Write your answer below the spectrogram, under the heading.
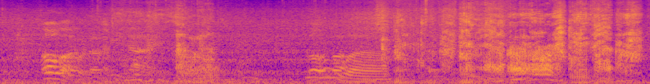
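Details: Dogs playing together in a shelter yard under trained handlers' watch, one giving a run of high, tonal yelping whines midway that slide and waver, with short barks, people talking and a steady low rumble underneath.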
